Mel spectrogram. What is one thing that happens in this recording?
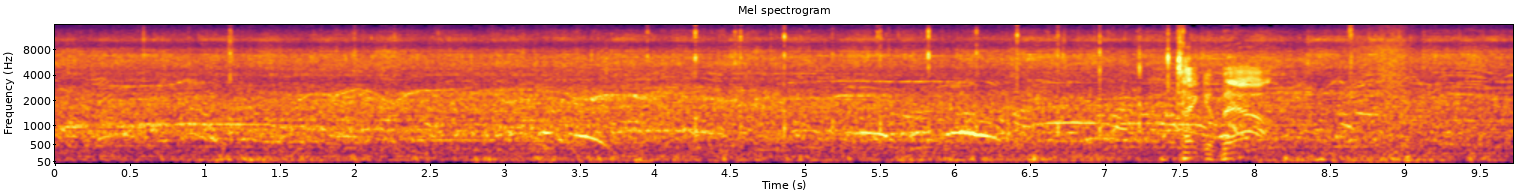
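A large stadium crowd cheers and chants.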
